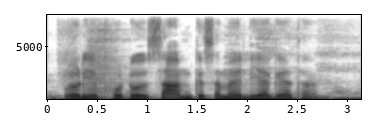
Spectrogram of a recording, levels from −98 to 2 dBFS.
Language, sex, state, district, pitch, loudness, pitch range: Hindi, male, Bihar, Patna, 150 Hz, -14 LUFS, 145-155 Hz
